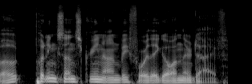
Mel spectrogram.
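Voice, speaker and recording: In a very clean recording with a silent background, a man with a fairly low pitch and vocal fry talks with lively intonation, the sound dry and close with no echo. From Hawaii. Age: 50s. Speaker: reef-safe sunscreen advocate. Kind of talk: casual interview.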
